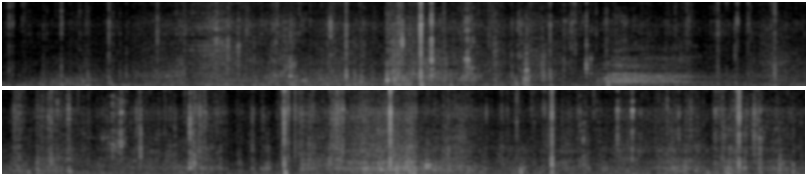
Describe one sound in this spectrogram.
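Sticks rustle and knock together.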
